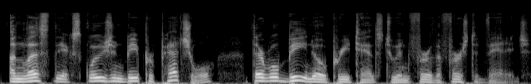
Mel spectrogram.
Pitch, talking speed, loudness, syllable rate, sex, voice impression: 125 Hz, 170 wpm, -18 LUFS, 5.7 syllables/s, male, masculine, adult-like, tensed, powerful, hard, raspy, cool, mature, wild, lively, slightly strict, slightly intense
